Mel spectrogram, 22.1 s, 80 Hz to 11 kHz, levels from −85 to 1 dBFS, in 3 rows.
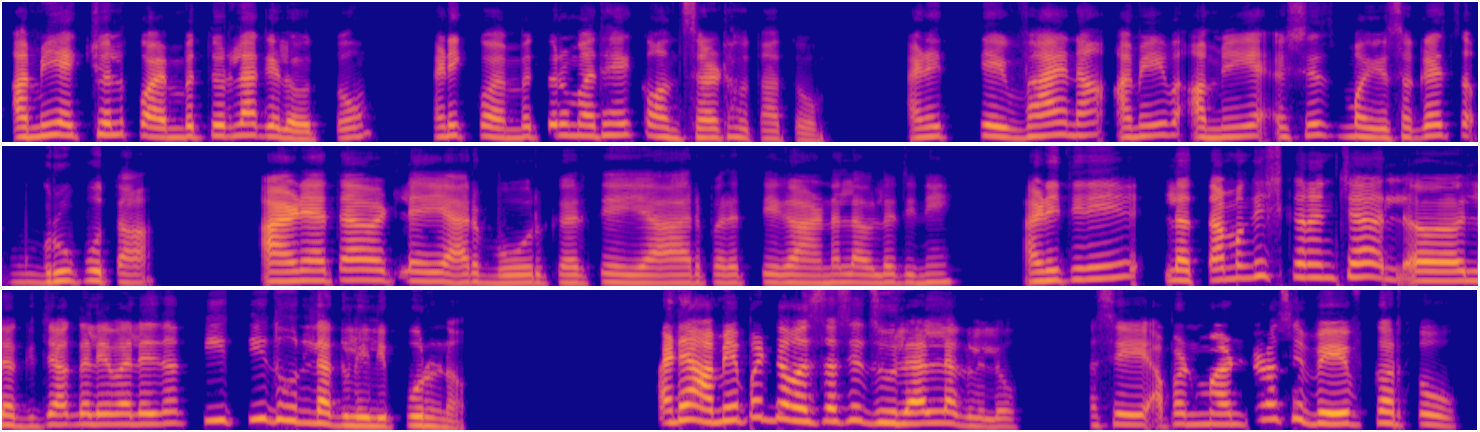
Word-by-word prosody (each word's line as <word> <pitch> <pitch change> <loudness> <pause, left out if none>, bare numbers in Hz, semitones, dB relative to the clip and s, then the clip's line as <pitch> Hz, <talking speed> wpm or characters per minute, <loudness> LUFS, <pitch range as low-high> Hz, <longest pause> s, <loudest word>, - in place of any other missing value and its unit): आम्ही 220 +3 +2
एक्चुअल 260 +2 0
कोयंबतूरला 230 +2 +1
गेलो 225 -6 0
होतो 170 +6 -5 0.3
आणि 230 +2 +1
कोयंबतूरमध्ये 240 +4 -2
कॉन्सर्ट 200 -3 -2
होता 190 -4 -7
तो. 140 -4 -11 0.4
आणि 215 +2 -1 0.2
तेव्हा 230 0 +1
आहे 260 +2 +5
ना, 255 0 -1
आम्ही 235 +3 -2
आम्ही 215 +2 -1
असेच 245 +4 -6
म 225 -2 -2
सगळेच 240 +3 -2 0.3
ग्रुप 210 +1 -2
होता 190 -5 -3 0.6
आणि 215 +1 +8
आता 230 +1 +3
वाटलं, 225 -2 -2
यार 195 -3 0
बोर 175 +1 -3
करते 180 +1 -4
यार. 175 +1 -2
परत, 180 0 -6
ते 185 -1 -4
गाणं 175 0 -1
लावलं 180 0 -4
तिने 180 +2 -8 0.4
आणि 215 +2 +3
तिने 270 +5 -2 0.2
लता 235 +1 +3
मंगेशकरांच्या, 300 +1 0
ल 250 - -6 0.3
लग 220 -4 -1
जा 225 -1 +3
गले 230 0 +1
वाले 235 0 +1
आहे 235 - +2
ना 255 - -1
ती, 310 +6 -4
ती, 355 - 0
धून 325 -4 -1
लागलेली 200 -7 +3
पूर्ण. 190 -6 -1 1.0
आणि 275 - +8
आम्हीपण 320 +4 +6
ना 355 - +5
मस्त 300 -2 +5
असे 305 +2 +1
झुलायला 260 -2 +3
लागलेलो. 190 -8 -3 0.4
असे 225 +2 0
आपण 235 +1 -4
म्हणतो 235 +2 -1
ना, 340 - +3
असे 345 +1 -4
वेव्ह 240 -1 +7
करतो. 230 -5 -1
225 Hz, 170 wpm, -23 LUFS, 195-255 Hz, 1.0 s, आणि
